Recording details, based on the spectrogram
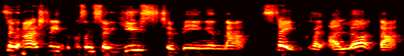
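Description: A young woman in casual conversation, animated, often restarting her sentences and laughing between thoughts. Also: on the high side, fairly quick, rough recording. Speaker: guest.

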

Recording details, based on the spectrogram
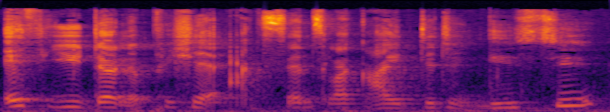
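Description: A young woman co-hosting a chat podcast, with a mixed Nigerian and British accent, animated and laughing often. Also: lowish voice, moderate pace, creaky, a little hiss or hum. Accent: Nigerian and British mix. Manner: animated, frequent laughter, emphatic asides. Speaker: podcast co-host. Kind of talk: casual chat.

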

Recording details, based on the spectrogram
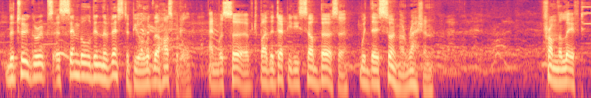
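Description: A man reading a novel aloud as narrator, in dramatized, scripted literary storytelling. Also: deep voice. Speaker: audiobook narrator.

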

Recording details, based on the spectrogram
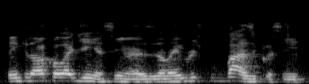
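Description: A young man with a Porto Alegre accent, a guest chatting in an excited, slangy way. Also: medium pitch, quick pace, highs cut off. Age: young adult. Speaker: interview guest. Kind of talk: casual chat.

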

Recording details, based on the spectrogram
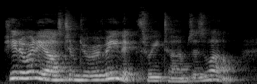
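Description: Female audiobook reader for comic fiction: dry irony, animated pitch movement, recorded roomy and slightly distant. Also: fairly quick. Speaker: author reading own novel. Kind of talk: scripted narration of a comic novel. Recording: roomy echo, distant from mic.

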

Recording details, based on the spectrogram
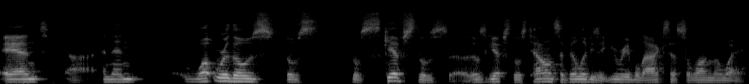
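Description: A man's voice: mid-range voice, moderate pace. A man hosting a podcast interview, asking long, rambling questions full of fillers and restarts. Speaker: podcast host.

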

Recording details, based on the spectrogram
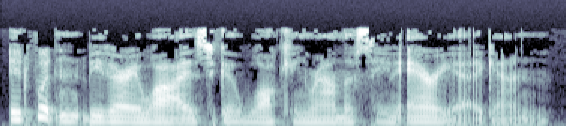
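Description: A woman's voice: low-pitched, steady tone, normal speed, dry recording. A woman reading a scripted first-person short story as a podcast narrator. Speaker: podcast editor and story reader.

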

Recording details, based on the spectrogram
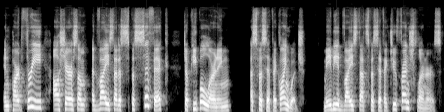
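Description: A man in his thirties hosting his own solo podcast, talking in a reflective, explanatory way with the odd soft laugh. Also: a little high, lively intonation, moderate pace, dry recording, clean studio sound. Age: 30s. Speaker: podcast host.

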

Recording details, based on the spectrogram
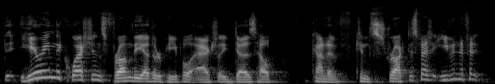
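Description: A man hosting a casual sports talk show, chatting in an animated, slangy and joking way. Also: a little high, fast. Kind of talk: casual fantasy football talk show banter.

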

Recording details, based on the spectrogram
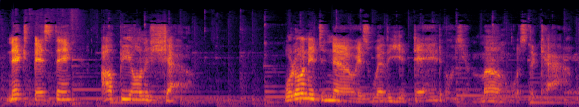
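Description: A man acts out a brash wildlife wrangler on a comedy show. He boasts and rambles in matey slang at a middling pitch, with music clearly behind him. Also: level tone, measured pace, close to an everyday voice. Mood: boastful. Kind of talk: comedy talk-show guest bit.

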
